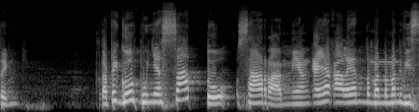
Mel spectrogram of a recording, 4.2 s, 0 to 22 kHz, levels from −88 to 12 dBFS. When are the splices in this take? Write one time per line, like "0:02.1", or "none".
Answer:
0:01.0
